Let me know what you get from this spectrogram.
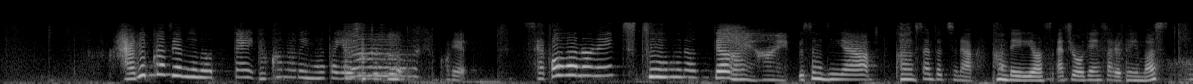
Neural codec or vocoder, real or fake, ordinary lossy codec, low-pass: codec, 16 kHz, 0.5 kbps, X-Codec, HuBERT features, trained on general audio; fake; none; 7.2 kHz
